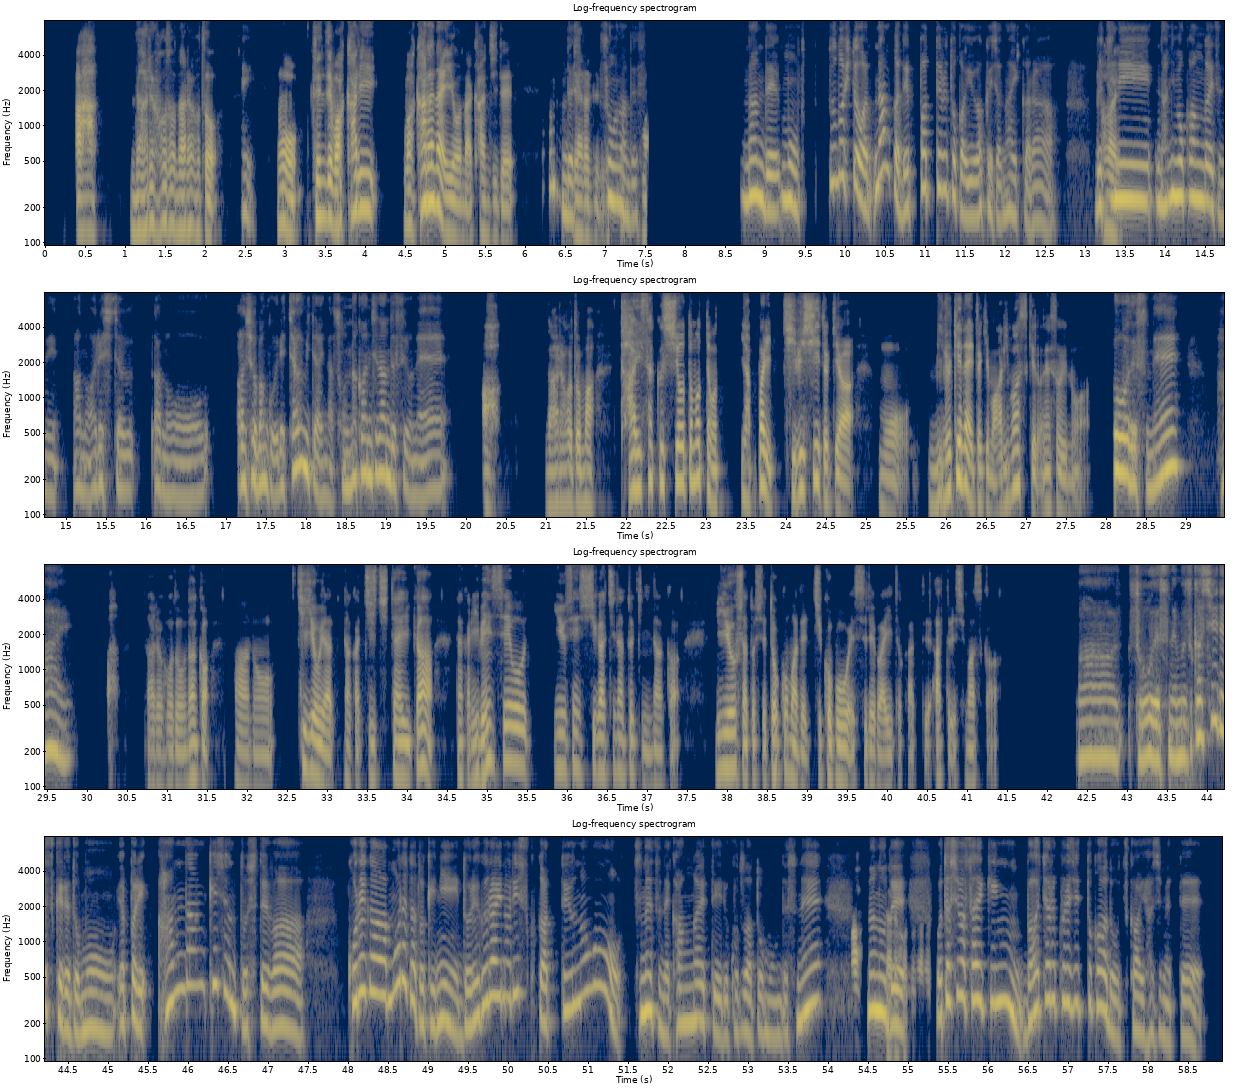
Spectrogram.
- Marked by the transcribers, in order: tapping
- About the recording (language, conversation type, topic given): Japanese, podcast, プライバシーと利便性は、どのように折り合いをつければよいですか？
